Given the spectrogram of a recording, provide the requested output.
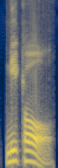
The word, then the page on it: nicol: American English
